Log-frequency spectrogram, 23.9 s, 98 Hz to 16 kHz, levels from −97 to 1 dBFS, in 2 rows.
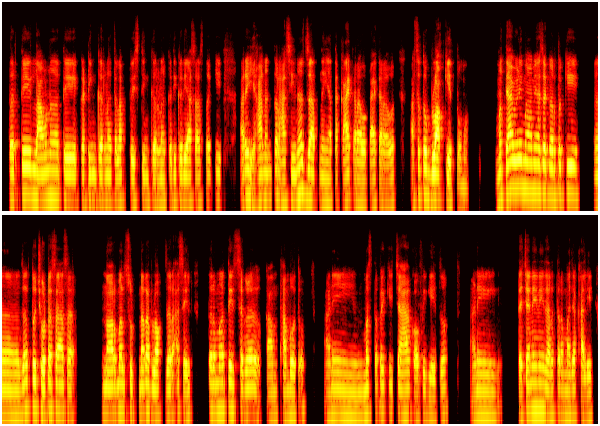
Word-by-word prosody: तर 125 -1 +2
ते 145 -1 +3
लावणं, 130 +1 +2
ते 120 -1 +3
कटिंग 120 +1 -3
करणं, 115 0 +2
त्याला 115 0 +1 0.2
पेस्टिंग 110 +1 -4
करणं, 110 0 -1
कधी-कधी 115 +1 -1
असं 115 0 +1
असतं, 115 +1 -5
की 125 -1 -7 0.4
"अरे 135 - +3
ह्यानंतर 125 +2 -2
हा 110 -1 -1
सीनच 125 +8 0
जात 135 -3 +5
नाही 115 -1 -5
आहे. 110 - -3
आता 115 +2 -6
काय 115 +2 +2
करावं? 110 -1 +2
काय 105 0 +1
करावं?" 105 +1 -1 0.4
असा 135 - -4
तो 140 - +8
ब्लॉक 120 -1 +7
येतो 105 -4 0
मग. 85 - -14 0.6
मग 130 - +2
त्यावेळी 170 +2 +6
मग 165 -1 0
आम्ही 155 0 +1
असं 155 0 +4
करतो 140 0 +1
की 150 0 +3 0.4
अ, - - -7 0.4
जर 135 +1 +3
तो 140 - +6
छोटासा 130 +2 +5
असा 125 -2 0 0.7
नॉर्मल 125 +1 +3
सुटणारा 120 +2 +1
ब्लॉक 115 -2 +3
जर 120 - +3
असेल, 110 +2 -3 0.4
तर 130 - +2
मग 130 0 0
ते 135 -1 +4
सगळं 120 -1 +1
काम 105 0 -3
थांबवतो 110 +2 0 0.5
आणि 115 -1 -4 0.2
मस्तपैकी 125 +1 -4
चहा-कॉफी 115 -2 0
घेतो 110 +3 -4 0.5
आणि 110 +2 -4 0.7
त्याच्यानेही 130 +5 +1
नाही 135 -1 -2
झालं 115 -2 +1
तर - - -1
माझ्या 115 +1 -1
खाली, 105 +1 -1
120 Hz, 160 wpm, -25 LUFS, 115-130 Hz, 0.7 s, तो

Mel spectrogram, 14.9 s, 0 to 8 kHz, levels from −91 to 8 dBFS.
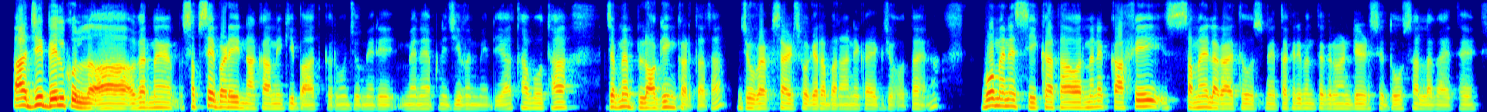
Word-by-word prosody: अ, 190 - +10
जी, 210 +3 +7
बिल्कुल 180 -7 +7
अ, - - +6 0.4
अगर 135 +3 +1
मैं 140 -1 -2
सबसे 160 +3 +2
बड़ी 145 -2 +3
नाकामी 120 -1 -2
की 125 +2 -7
बात 105 -2 -4
करूँ, 110 +1 -11
जो 110 +1 -11
मेरे 105 0 -9 0.2
मैंने 110 0 -7
अपने 110 -1 -11
जीवन 110 +1 -9
में 105 -1 -13
दिया 110 +1 -7
था, 135 - -4
वो 125 -1 -5
था, 140 0 0 0.4
जब 155 -1 +2
मैं 165 - +2
ब्लॉगिंग 135 +2 +1
करता 110 -3 -5
था, 205 - -8
जो 130 -1 -2
वेबसाइट्स 120 +1 -1
वगैरह 115 0 -1
बनाने 110 -1 -6
का 110 - -5
एक 105 - -11
जो - - -9
होता 100 +4 -8
है 100 - -12
ना, 165 - -14 0.5
वो 185 - +7
मैंने 175 -2 +3
सीखा 140 -3 -1
था 140 0 +3
और 140 0 +3
मैंने 145 +2 -2
काफ़ी 165 +4 +2
समय 150 -3 -1
लगाए 115 -4 +2
थे - - -3
उसमें, 120 0 -7
तकरीबन-तकरीबन 120 -1 -6
डेढ़ 115 0 -3
से 115 - -10
2 115 0 -6
साल 120 -2 -5
लगाए 105 -1 -7
थे। 110 -1 -8
120 Hz, 220 wpm, -19 LUFS, 110-140 Hz, 0.5 s, अ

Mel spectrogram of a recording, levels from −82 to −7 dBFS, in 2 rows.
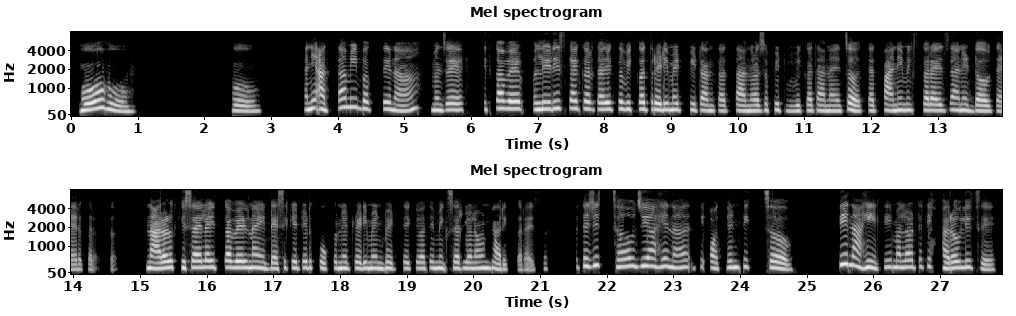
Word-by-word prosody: हो, 245 +8 +6
हो. 185 -9 0 1.5
हो 185 -2 -2 0.7
आणि 240 +4 +4
आता 280 +8 -1
मी 325 0 0
बघते 255 -1 -1
ना 215 -3 +2 0.5
म्हणजे 220 +1 +1 0.3
इतका 275 +4 +1
वेळ 265 -1 +5 0.2
लेडीज 255 +3 +3
काय 280 -1 +2
करतात 245 -3 +1
एक 245 0 +3
तर 260 - +3
विकत 245 0 -1
रेडीमेड 230 -1 +3
पीठ 220 -3 -4
आणतात. 195 -1 -2
तांदळाचं 195 0 0
पीठ 220 -3 -1 0.2
विकत 195 +1 -3
आणायचं, 190 +1 +1
त्यात 200 -1 -3
पाणी 210 0 +2
मिक्स 215 0 -1
करायचं 210 0 0
आणि 215 -1 +1
डव 190 -2 +3
तयार 175 -1 -4
करायचं, - - -17 0.5
नारळ 215 +2 +5
किसायला 235 +1 +3
इतका 245 0 +1
वेळ 230 0 +4
नाही 230 -1 +2
डेसिकेटेड 225 +2 -1
कोकोनट 210 0 -1
रेडीमेड 210 0 +1
भेटते 210 0 -2
किंवा 210 +1 -4
ते 225 - -2
मिक्सरला 215 +1 -1
लावून 215 +1 +2
बारीक 175 -4 -2
करायचं. 165 +3 -12 0.5
तर - - -13
त्याची 290 +2 +2 0.2
चव 270 +3 +1
जी 295 +2 +2
आहे 280 -1 0
ना 240 -1 0 0.2
ती 255 - -12
ऑथेंटिक 235 +4 -1 0.3
चव 210 -7 +2 0.7
ती 355 +2 +6
नाही 245 -7 +3
ती. 250 +6 -6
मला 245 0 0
वाटतं 250 +1 -4
ती - - -4 0.2
हरवलीचं 225 +1 0
आहे. 170 -1 -4
220 Hz, 135 wpm, -22 LUFS, 205-245 Hz, 1.5 s, हो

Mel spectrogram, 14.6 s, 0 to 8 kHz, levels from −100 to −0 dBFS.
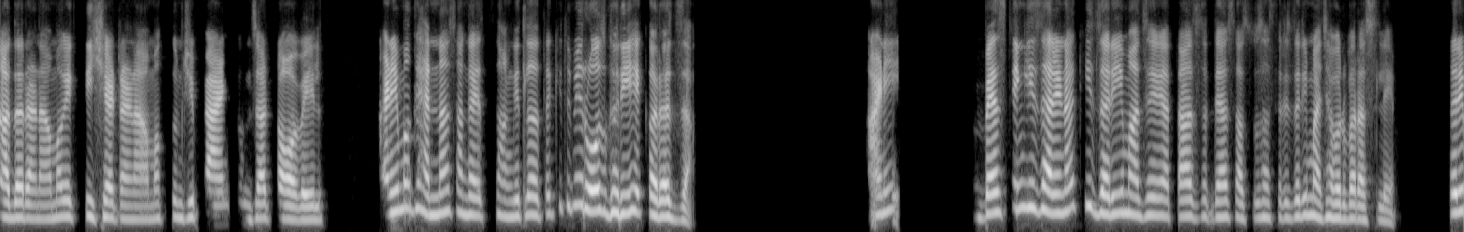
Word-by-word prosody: चादर 195 -1 +4
आणा, 180 -1 0
मग 200 +2 -2
एक 200 -2 -2
टी-शर्ट 195 -3 +1
आणा, 170 -1 0
मग 180 +2 -7
तुमची 200 0 -4
पँट, 180 -2 +2
तुमचा 185 0 -2
टॉवेल 170 -2 +2 0.6
आणि 255 +3 +6
मग 315 +1 -1
ह्यांना 250 -1 +2
सांगायचं 230 -4 -3
सांगितलं 215 +2 -3
जातं 225 +2 -7
की 325 - -16
तुम्ही 350 +1 -4
रोज 280 -3 +6
घरी 250 0 +3
हे 270 - +3
करत 210 -2 +5
जा. 160 - -4 1.8
आणि 265 +4 +2 0.9
बेस्ट 255 +1 +4
थिंग 320 +1 0
ही 325 0 +1
झाली 270 -4 +5
ना 270 +3 +2
की 345 - -1
जरी 245 -3 +2
माझे 230 -2 0
आता 210 0 0
सध्या 205 +1 -4
सासू-सासरे 190 0 -8
जरी 210 +3 -4
माझ्याबरोबर 190 -4 -1
असले, 160 -3 -5 0.6
तरी 255 +2 +4
210 Hz, 165 wpm, -22 LUFS, 185-250 Hz, 1.8 s, आणि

